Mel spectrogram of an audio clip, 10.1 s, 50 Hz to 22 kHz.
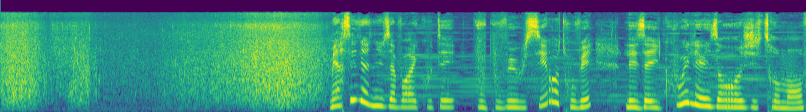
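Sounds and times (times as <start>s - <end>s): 
sea waves washing in and breaking: 0.0s - 4.2s
speech: 4.1s - 10.0s.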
